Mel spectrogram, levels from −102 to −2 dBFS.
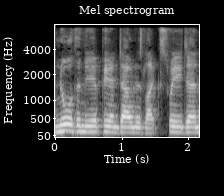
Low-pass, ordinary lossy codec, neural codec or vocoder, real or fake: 7.2 kHz; MP3, 48 kbps; none; real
